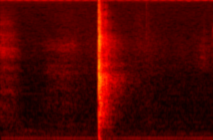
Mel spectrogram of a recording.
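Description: A man claps his hands once.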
